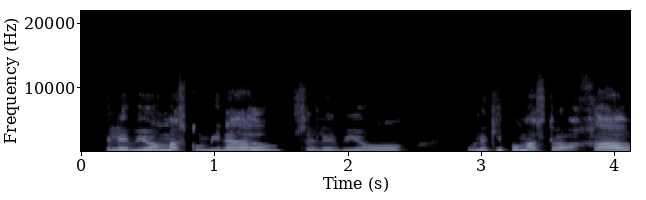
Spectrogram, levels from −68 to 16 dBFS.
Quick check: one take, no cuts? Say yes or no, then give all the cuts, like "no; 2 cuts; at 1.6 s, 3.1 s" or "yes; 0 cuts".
yes; 0 cuts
